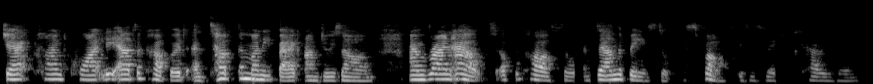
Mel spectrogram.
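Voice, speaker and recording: A woman reading a children's fairy tale aloud, expressive and unhurried. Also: mid-range voice. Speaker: storyteller. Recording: dull lo-fi recording.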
